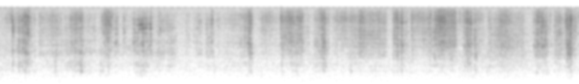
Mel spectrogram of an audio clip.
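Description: Scissors snip a torn piece of paper for a junk journal craft, a quiet, close series of crisp cuts and paper rustles with no talking.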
